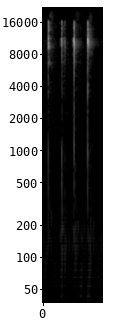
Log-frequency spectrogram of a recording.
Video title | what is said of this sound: Aisle Drivers Orange, Purple and Blue- 2017, 2020, 2021 Hot Wheels Shopping Cart Ride-On Unboxings | Plastic. Sounds like metal because it's right on metal.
